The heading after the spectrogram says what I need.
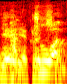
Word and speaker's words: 박주원: 박주원, 박주원. 그렇죠. 발음 잘하셔야 됩니다. 박주원입니다. 수교적으로 이렇게 했어요. 박지원은 계란 박지원이고, 계란 박지원 선생이고, 박주원은 박주현도 있습니다.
